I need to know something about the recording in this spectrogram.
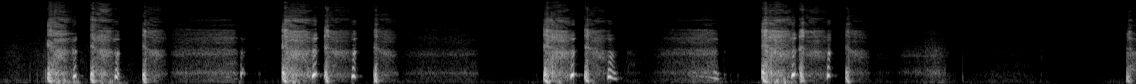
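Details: Allergic barking cough, attributed to cat allergy: barking cough.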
